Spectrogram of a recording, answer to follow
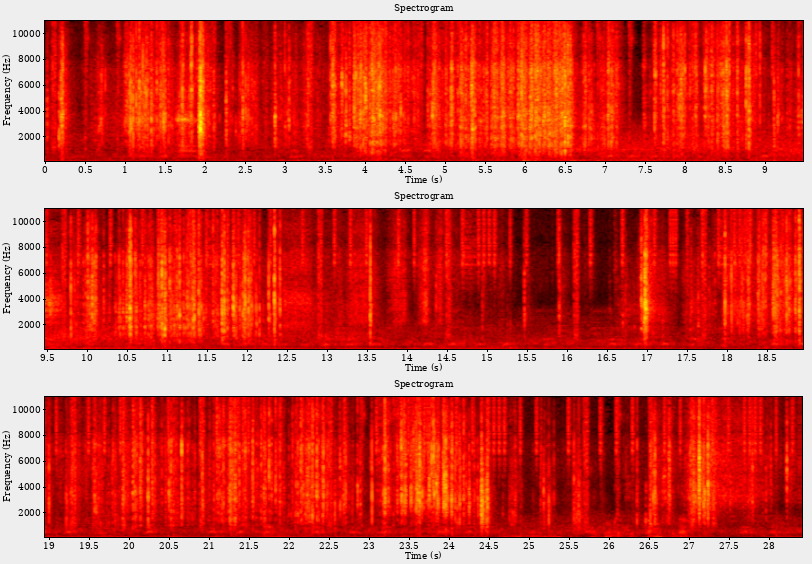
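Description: Paper packets rustling and crinkling as they are opened and loose makhorka tobacco is shaken out onto a sheet of newspaper, with many small crackles and taps. A steady low hum runs underneath.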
